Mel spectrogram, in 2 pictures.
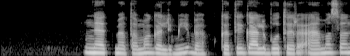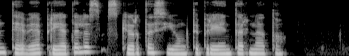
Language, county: Lithuanian, Kaunas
